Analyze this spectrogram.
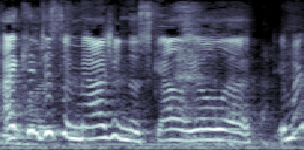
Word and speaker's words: scagliola: I can just imagine the scallola. Am I pronouncing that right?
